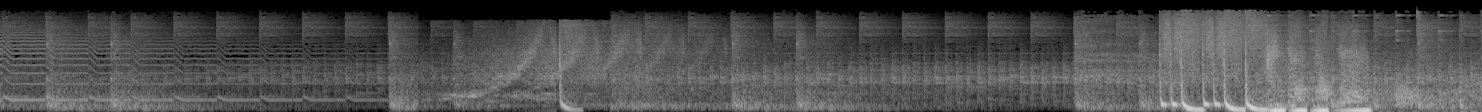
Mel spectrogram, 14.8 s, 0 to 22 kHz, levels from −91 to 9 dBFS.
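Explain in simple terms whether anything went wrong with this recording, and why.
From 4.18 to 6.11 s, the sound turns duller, quieter and hissier, then clears again. The likely cause is an input switched to a poorer device.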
